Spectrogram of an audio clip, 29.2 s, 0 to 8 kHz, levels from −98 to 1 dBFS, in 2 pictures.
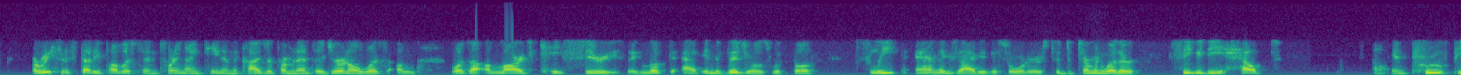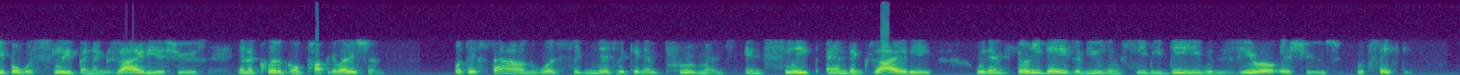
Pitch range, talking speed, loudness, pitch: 95-125 Hz, 140 wpm, -22 LUFS, 110 Hz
